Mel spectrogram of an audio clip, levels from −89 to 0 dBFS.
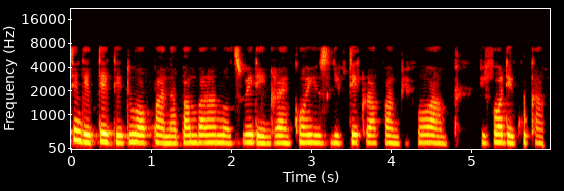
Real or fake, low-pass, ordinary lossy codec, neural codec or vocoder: fake; 7.2 kHz; none; vocoder, 22.05 kHz, 80 mel bands, WaveNeXt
